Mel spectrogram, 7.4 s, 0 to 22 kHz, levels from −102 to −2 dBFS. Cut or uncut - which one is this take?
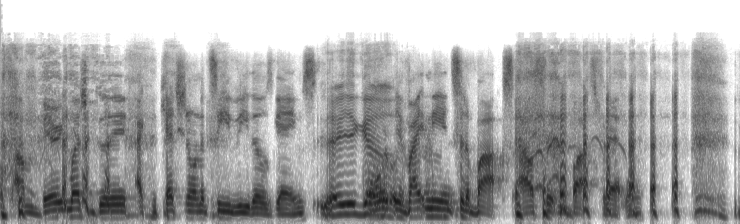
uncut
